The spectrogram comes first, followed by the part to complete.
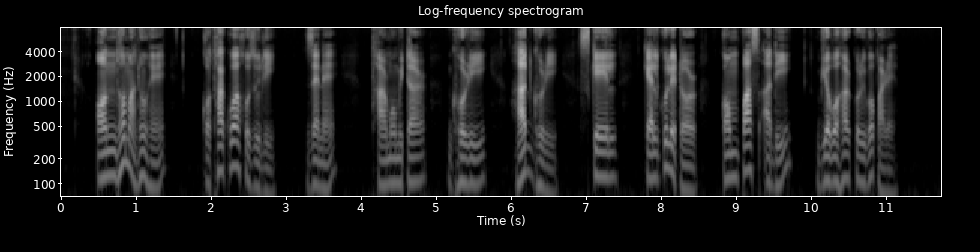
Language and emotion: Assamese, neutral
